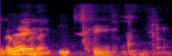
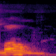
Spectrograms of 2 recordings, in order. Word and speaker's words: Meng: But it's like Meng. You know Meng, the Chinese company, that's properly pronounced Mong.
